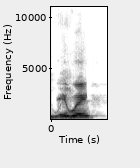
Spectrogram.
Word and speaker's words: Ewe: I don't know if I'm butchering it, but it's EWE. I should say Awe. Yeah, I just say Awe all the time. That's how I pronounce it.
